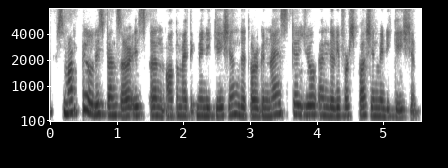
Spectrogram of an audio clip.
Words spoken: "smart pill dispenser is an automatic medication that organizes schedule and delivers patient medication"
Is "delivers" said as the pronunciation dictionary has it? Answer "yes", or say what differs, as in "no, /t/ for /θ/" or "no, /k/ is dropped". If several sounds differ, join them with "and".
no, /s/ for /z/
